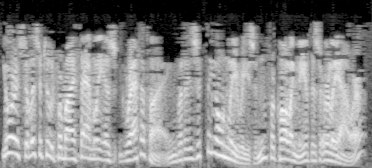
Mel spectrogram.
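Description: A man doing a round, unhurried old business magnate in a storybook reading, his voice lifted well above the reader's own and sweeping through courteous, lecturing phrases. The tone stays husky, and the sound is thin and phone-like. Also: on the high side, huge pitch swings, voice pushed up, heavily acted. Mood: measured, amiable. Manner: measured, courteous, gently lecturing. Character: older Japanese male industrialist, round, calm, philosophical. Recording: tinny, phone-like lo-fi.

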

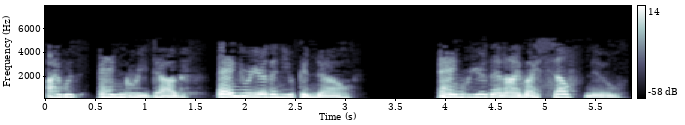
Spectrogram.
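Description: A woman's voice: medium pitch, unhurried, no echo, voice pushed up, close to an everyday voice. A woman voicing an older female scientist and grandmother, tearful and bitter. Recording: tinny phone-like sound.

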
